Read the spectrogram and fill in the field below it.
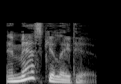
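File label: "emasculative", British English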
